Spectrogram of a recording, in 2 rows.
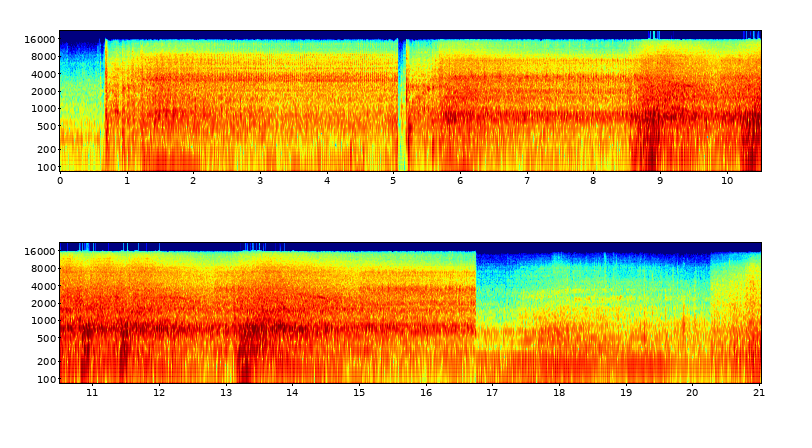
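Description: Mercedes-Benz GLS 500's twin-turbo V8 engine running loud, coming in suddenly under a second in and revving up several times in rising sweeps through the middle, then cutting off suddenly near the end.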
